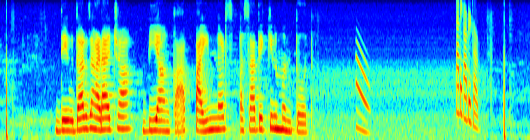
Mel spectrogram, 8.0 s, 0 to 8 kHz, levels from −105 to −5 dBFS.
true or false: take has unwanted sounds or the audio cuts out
true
